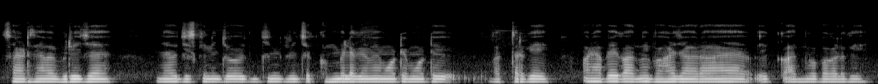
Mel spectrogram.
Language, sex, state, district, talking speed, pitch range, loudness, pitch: Hindi, male, Uttar Pradesh, Deoria, 210 wpm, 125-130 Hz, -16 LUFS, 130 Hz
